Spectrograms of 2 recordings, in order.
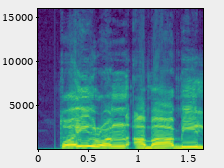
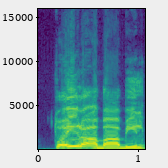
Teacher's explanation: نون کی آواز کو بالکل ہی ختم کر دینا، جیسے طیرن ابابیل کو طیر ابابیل پڑھنا۔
